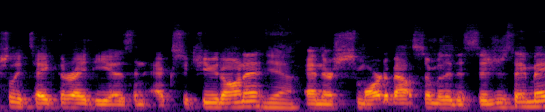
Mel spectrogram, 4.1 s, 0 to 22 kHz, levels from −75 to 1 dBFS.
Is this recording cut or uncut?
uncut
